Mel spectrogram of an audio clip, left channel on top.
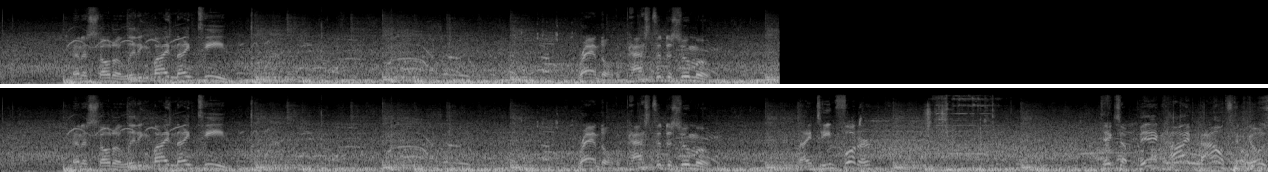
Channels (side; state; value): left; drops out; at 7.8 s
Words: Minnesota leading by 19. Randle, the pass to Dosunmu. 19-footer. Takes a big high bounce and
